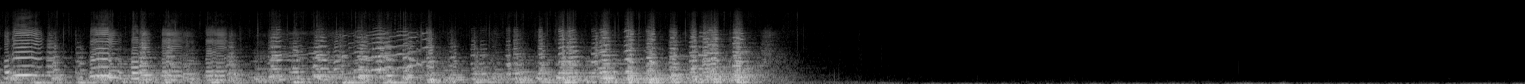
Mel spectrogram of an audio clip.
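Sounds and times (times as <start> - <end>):
jazz orchestra: 0.0 - 8.1.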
